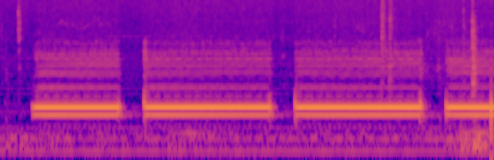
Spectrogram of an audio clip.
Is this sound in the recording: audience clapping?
no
